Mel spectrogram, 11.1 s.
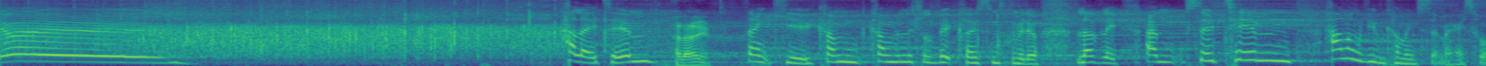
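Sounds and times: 
audience applause: 0:00.0 - 0:04.3
speech: 0:04.3 - 0:11.1.

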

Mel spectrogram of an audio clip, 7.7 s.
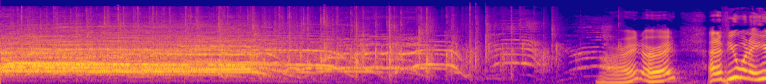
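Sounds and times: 
loud crowd cheering and whooping: 0:00.0 - 0:06.1
speech: 0:06.4 - 0:07.6.

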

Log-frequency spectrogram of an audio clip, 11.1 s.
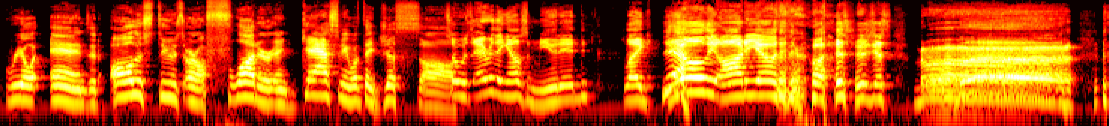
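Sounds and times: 
speech: 0:00.2 - 0:11.0
laughter: 0:07.6 - 0:08.9
voice imitating a Bigfoot roar: 0:09.2 - 0:10.8.

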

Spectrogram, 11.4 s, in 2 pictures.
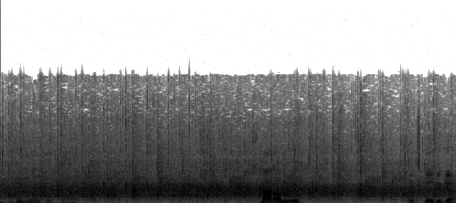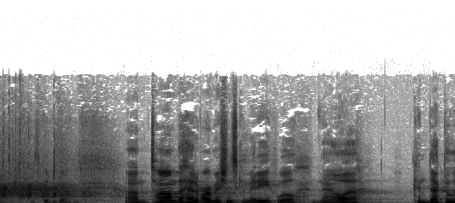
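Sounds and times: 
applause welcoming the pastors: 0:00.0 - 0:07.1
speech: 0:00.2 - 0:01.2, 0:03.2 - 0:03.9, 0:05.1 - 0:10.3, 0:10.9 - 0:11.3.

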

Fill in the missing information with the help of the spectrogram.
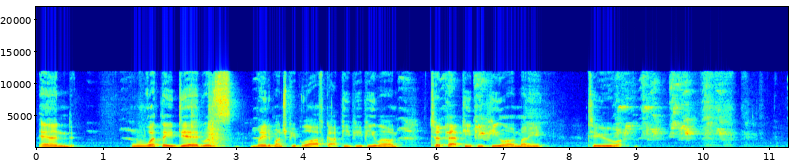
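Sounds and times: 
speech: 0:00.0 - 0:00.7, 0:01.4 - 0:07.7, 0:08.3 - 0:09.6
low steady hum: 0:00.0 - 0:11.2
squeaky ball toy squeaking: 0:05.4 - 0:07.0, 0:08.7 - 0:10.4.

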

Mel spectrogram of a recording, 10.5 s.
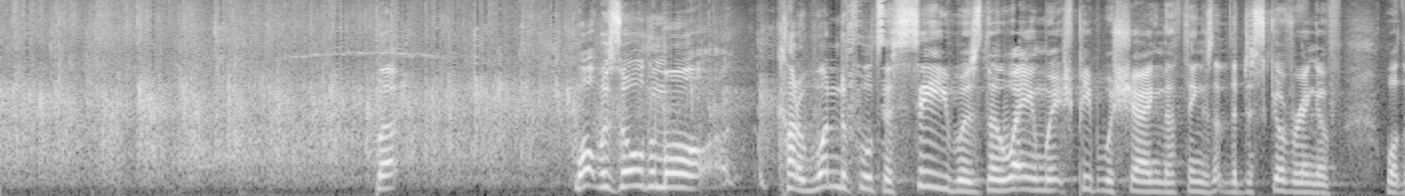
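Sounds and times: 
audience applause: 0:00.0 - 0:06.3
speech: 0:02.8 - 0:03.1, 0:04.3 - 0:10.5.

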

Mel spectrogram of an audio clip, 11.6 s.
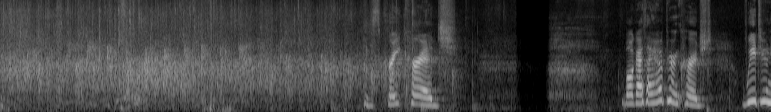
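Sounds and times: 
sustained audience applause: 0:00.0 - 0:06.6
speech: 0:05.6 - 0:06.9, 0:09.4 - 0:11.5.

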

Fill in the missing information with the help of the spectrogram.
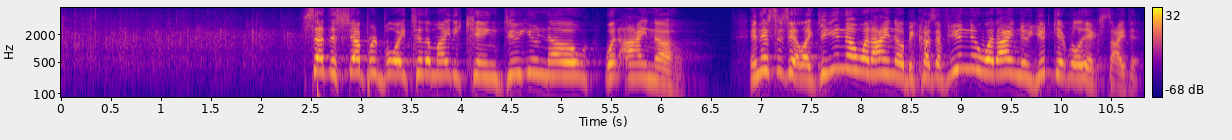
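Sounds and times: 
audience applause: 0:00.0 - 0:02.4
speech: 0:02.4 - 0:10.8.

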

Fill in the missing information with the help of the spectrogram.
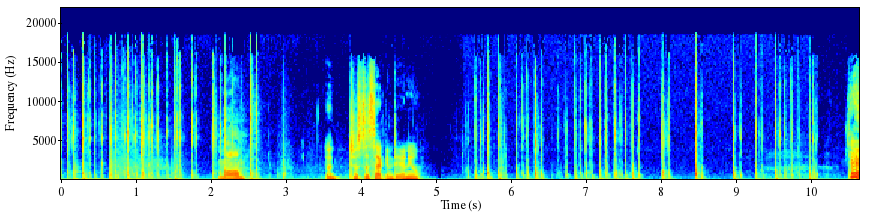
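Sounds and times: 
rapid typing on a computer keyboard: 0:00.0 - 0:02.7, 0:05.4 - 0:10.2
speech: 0:02.1 - 0:02.6, 0:03.5 - 0:04.9.

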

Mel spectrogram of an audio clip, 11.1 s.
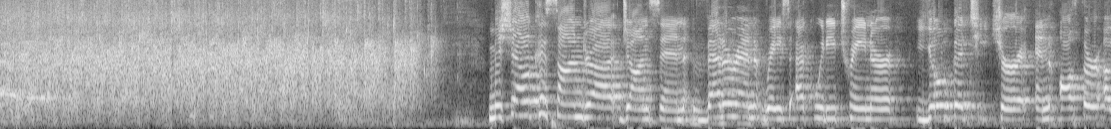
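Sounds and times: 
audience applause: 0:00.0 - 0:04.5
speech: 0:04.9 - 0:11.1.

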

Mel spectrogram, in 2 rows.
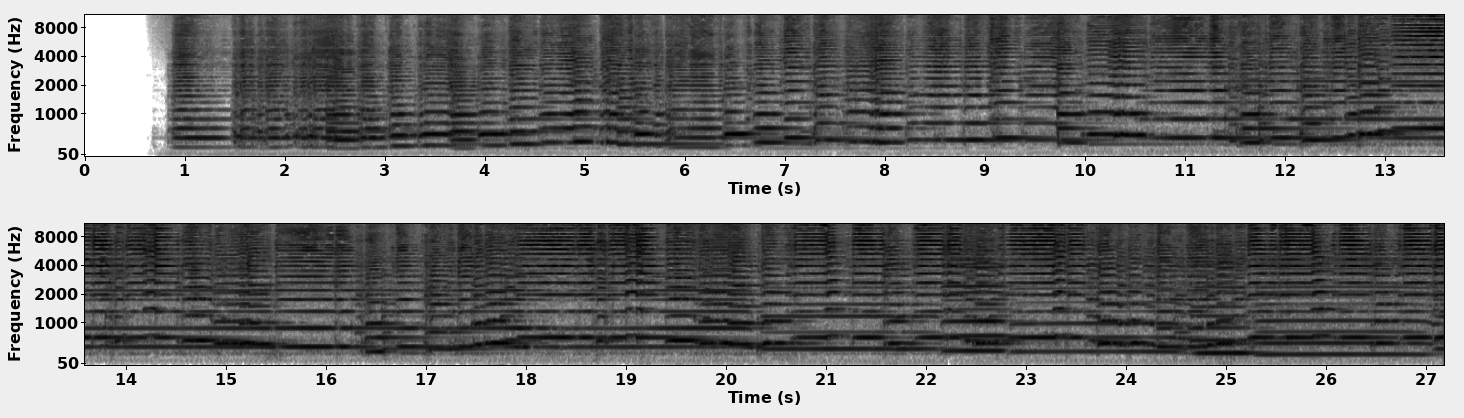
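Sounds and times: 
reel tune: 0:01.8 - 0:27.1.

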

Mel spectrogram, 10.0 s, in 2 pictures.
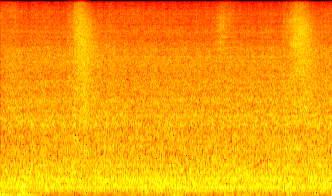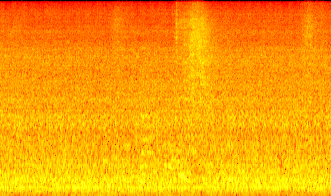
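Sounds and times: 
road crew filling pothole with asphalt: 0:00.0 - 0:09.9.

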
